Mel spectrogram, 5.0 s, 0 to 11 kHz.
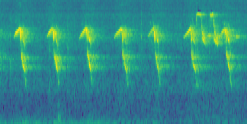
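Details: Golden eagle calling at a nest in Estonia, captured by a live camera in 2022: thin, clear whistled notes that drop steeply, repeated about every 0.7 seconds over a steady background hiss.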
